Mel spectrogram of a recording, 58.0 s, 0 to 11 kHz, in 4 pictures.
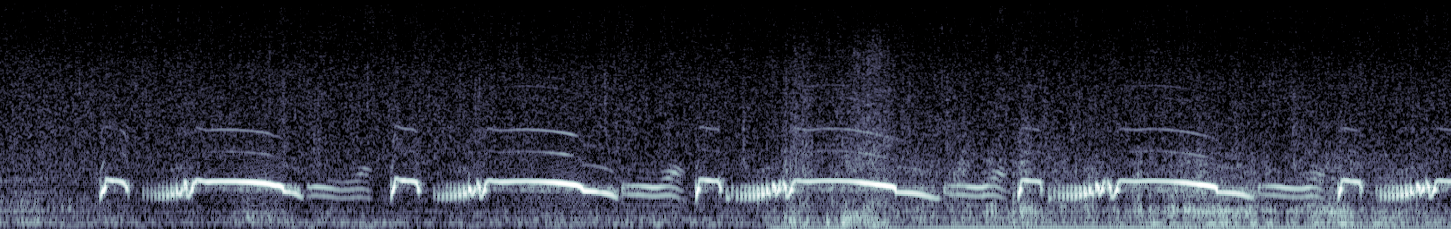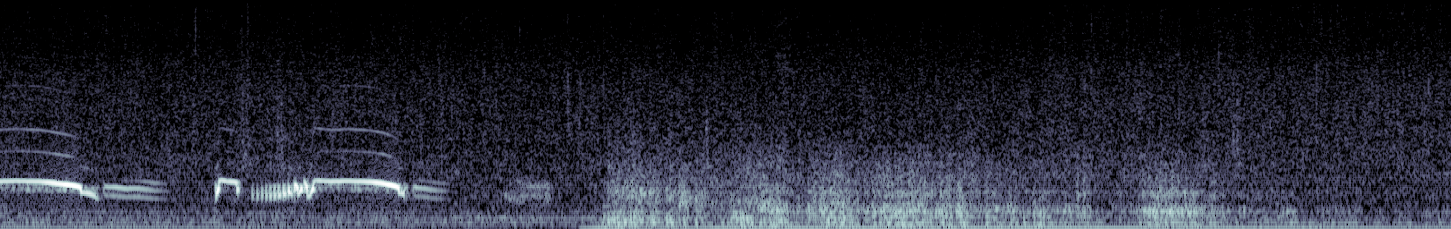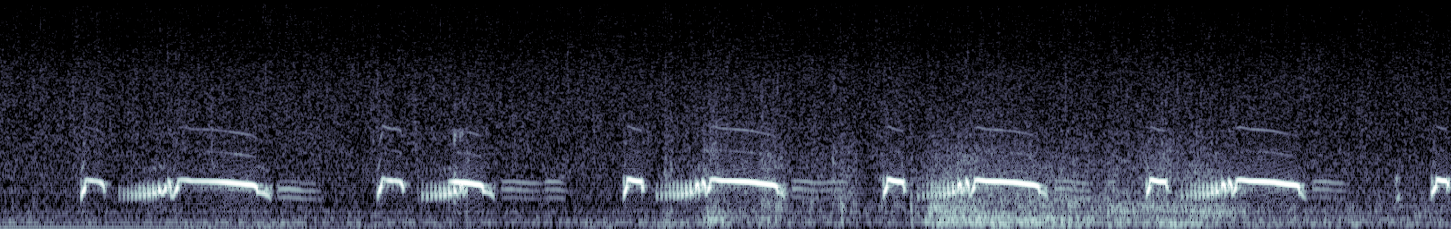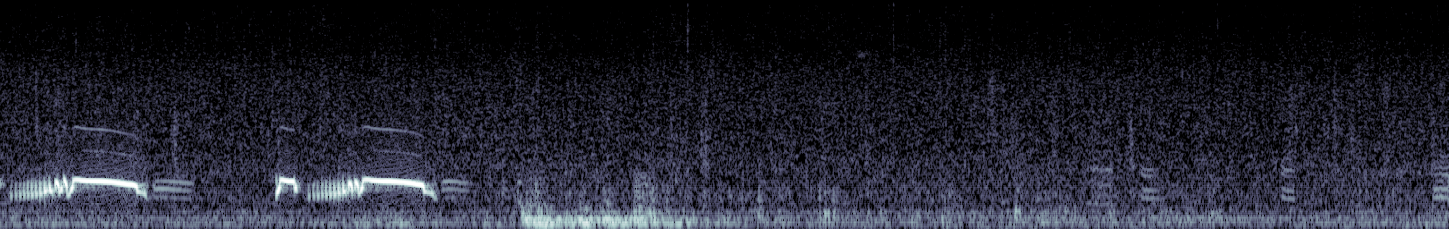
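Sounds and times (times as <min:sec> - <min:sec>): steady rain: 0:00.0 - 0:58.0
dove cooing: 0:01.0 - 0:20.2, 0:29.8 - 0:45.6, 0:46.2 - 0:49.0.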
